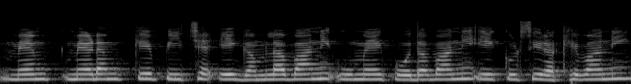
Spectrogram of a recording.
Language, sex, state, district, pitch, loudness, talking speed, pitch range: Bhojpuri, female, Bihar, East Champaran, 235 Hz, -28 LUFS, 140 wpm, 230-245 Hz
